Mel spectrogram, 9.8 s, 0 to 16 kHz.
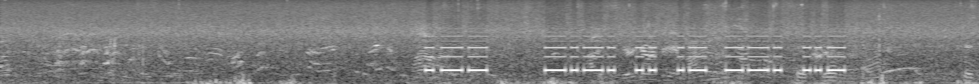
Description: Morse code, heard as a keyed tone, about 19 wpm, 620 Hz, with the noise of a residential street. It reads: W CIAGU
